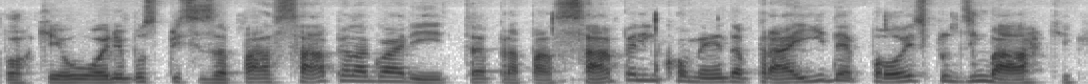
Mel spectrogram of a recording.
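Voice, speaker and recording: A male student answering his professor's feedback in a relaxed, explanatory way. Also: fairly high pitch, fairly quick, husky, no room sound. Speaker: architecture student.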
